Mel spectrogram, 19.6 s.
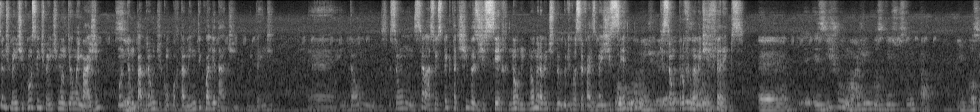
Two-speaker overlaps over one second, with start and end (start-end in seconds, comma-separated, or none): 13.2-14.5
